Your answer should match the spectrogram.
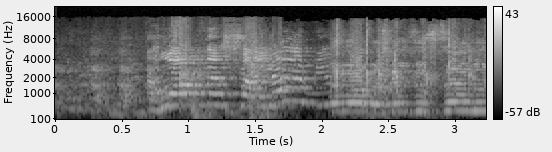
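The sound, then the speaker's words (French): An audience in a bar in Kyiv, Ukraine, applauds steadily on a Sunday afternoon at a stand-up comedy show while voices laugh and call out over the clapping, a dense, lively wash of sound that carries through all three seconds. “Ce dimanche après-midi, les rires et les applaudissements remplissent ce bar de Kiev.”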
